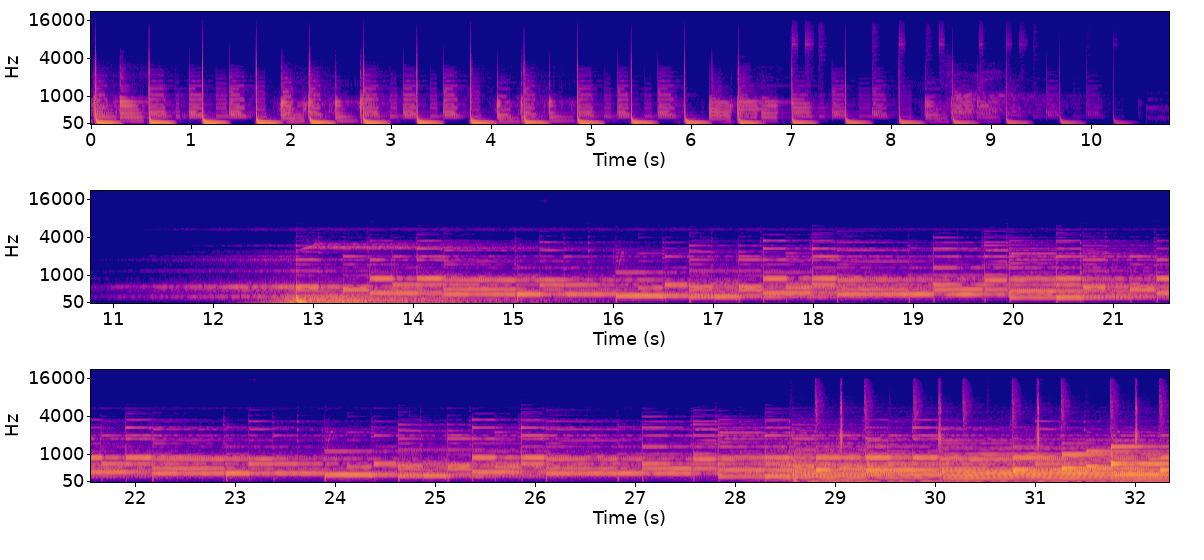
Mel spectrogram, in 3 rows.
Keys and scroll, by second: 1.9 ctrl+s, 5.4 ctrl+s, 13.2 s, 14.4 shift+p, 16.5 shift+r, 27.0 ctrl+s.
